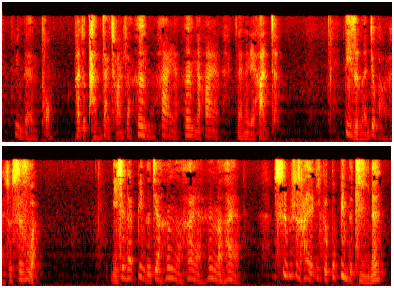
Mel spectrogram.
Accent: China; 所以我们中国人讲孝道的意思是说

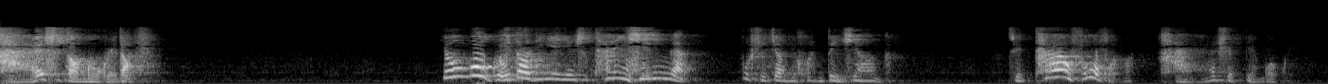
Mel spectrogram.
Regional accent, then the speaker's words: China; 我们中国人常说人死了都去做鬼呀

